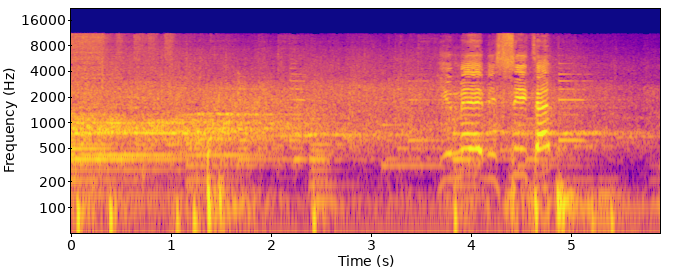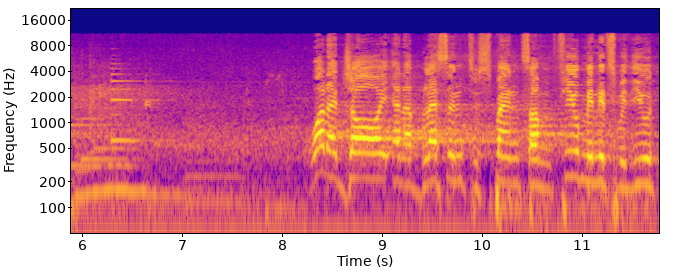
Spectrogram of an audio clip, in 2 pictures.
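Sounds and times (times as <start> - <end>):
audience clapping: 0.0 - 6.4
speech: 3.8 - 5.1, 8.4 - 11.7.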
